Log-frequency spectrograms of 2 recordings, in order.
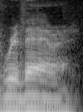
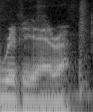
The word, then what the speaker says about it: Rivera: Just before you get into trouble in the comments, I think that was Rivera, not Riviera.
